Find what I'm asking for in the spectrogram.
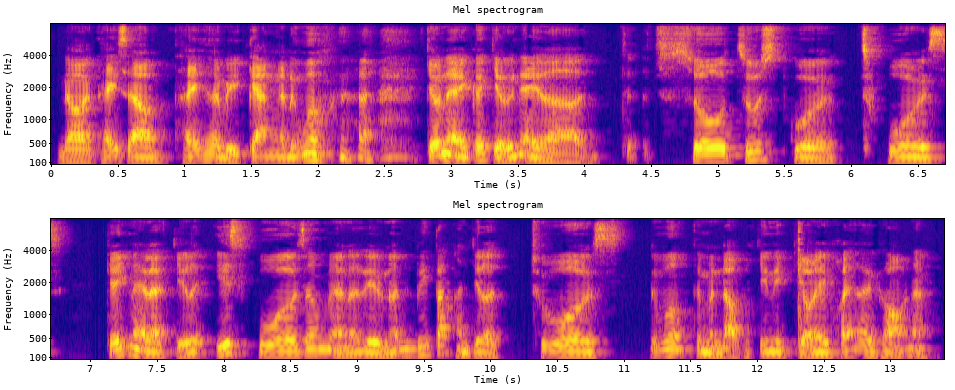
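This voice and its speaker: A man's voice: on the low side, brisk, fairly bright tone. A young man giving a casual pronunciation tutorial in a chatty way, repeating words as he tests himself. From Vietnam. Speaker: vlogger. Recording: dull lo-fi audio.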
